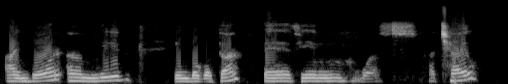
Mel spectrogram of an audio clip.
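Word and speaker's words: Bogotá: Bogota? – The last A has accent, Bogota. – Ah, Bogota.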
